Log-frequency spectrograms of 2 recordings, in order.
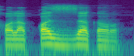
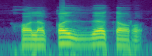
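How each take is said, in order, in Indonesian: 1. Kata zakara dimulai dengan bunyi 'z' yang berdengung. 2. Kata zakara dimulai dengan bunyi 'dh' yang lembut. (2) "harusnya dibaca huruf zal"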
